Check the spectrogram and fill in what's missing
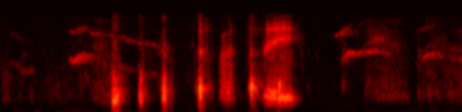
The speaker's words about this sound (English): The new crop of puppies from our dog Liberty Bell. She had a whole stack of puppies, and they're in here with me, so I'm trying to get them to be quiet.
